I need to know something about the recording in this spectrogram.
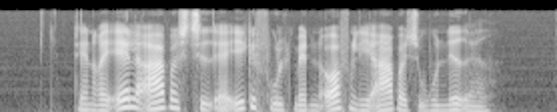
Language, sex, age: Danish, female, 45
